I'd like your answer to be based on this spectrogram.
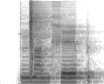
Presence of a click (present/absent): present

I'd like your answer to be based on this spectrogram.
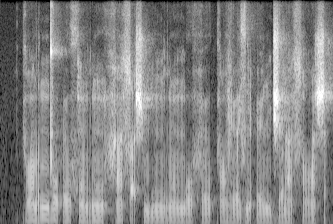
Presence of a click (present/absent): absent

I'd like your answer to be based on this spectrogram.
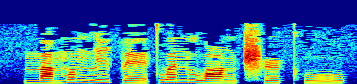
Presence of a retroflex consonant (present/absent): present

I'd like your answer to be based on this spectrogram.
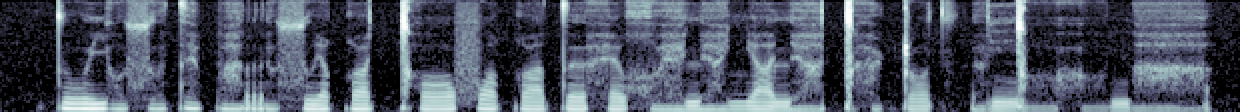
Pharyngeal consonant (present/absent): absent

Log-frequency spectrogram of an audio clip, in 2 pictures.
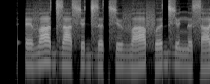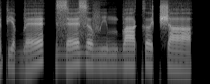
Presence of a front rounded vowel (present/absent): present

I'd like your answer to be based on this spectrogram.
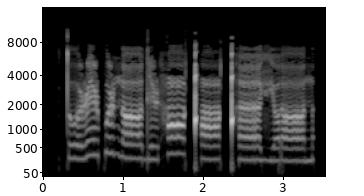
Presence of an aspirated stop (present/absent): present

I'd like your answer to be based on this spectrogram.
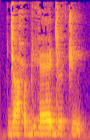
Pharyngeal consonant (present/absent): present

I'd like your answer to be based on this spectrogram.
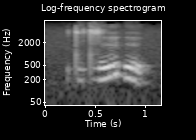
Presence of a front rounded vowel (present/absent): present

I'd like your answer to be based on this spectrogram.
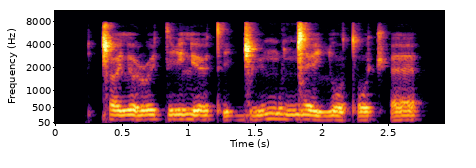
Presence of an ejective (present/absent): present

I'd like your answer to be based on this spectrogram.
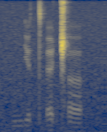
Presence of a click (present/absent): present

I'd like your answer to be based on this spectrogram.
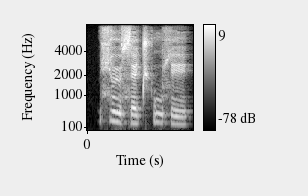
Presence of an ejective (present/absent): present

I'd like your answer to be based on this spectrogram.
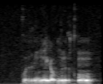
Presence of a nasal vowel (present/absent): present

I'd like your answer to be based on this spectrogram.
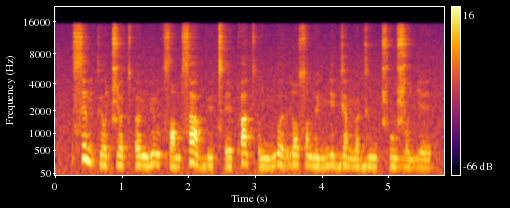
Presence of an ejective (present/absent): present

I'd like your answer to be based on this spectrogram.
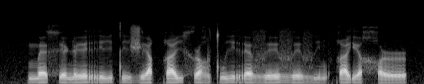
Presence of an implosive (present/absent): absent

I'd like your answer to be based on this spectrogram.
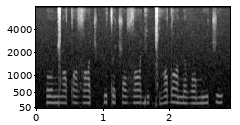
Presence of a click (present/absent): present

